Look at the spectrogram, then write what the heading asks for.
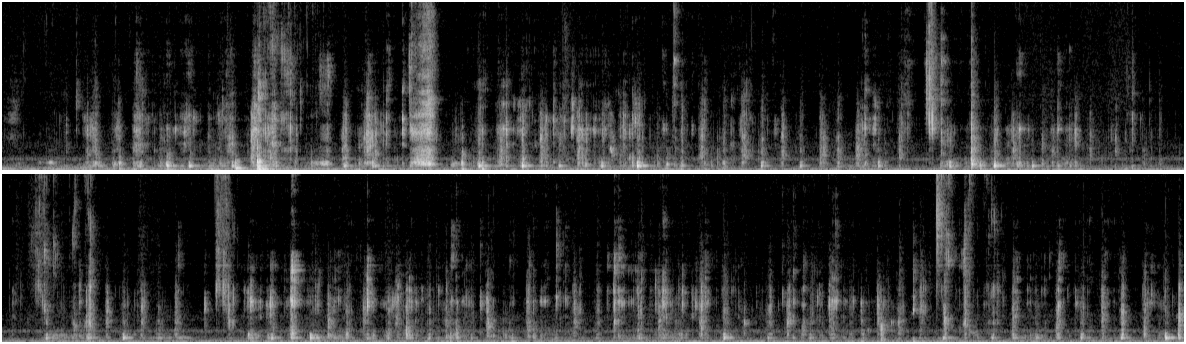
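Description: Close-miked wet chewing and lip smacking of a mouthful of white rice with salted pollock roe: a steady run of small moist clicks, with a few louder smacks now and then.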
